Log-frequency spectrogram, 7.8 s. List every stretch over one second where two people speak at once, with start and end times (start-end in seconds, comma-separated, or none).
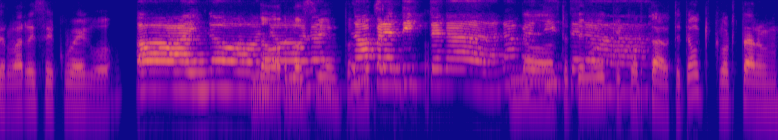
2.5-4.4, 5.0-6.7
